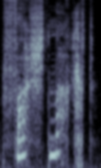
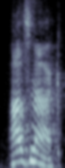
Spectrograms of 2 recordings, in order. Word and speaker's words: Fasnacht: How do you pronounce that? Fastnacht? Fasnacht, yes.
